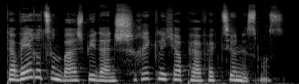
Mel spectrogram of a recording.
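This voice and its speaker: A young woman in love teases her partner, light and affectionate, as the narrator lifts her voice slightly for her. The lines come from a romance audiobook, read close and clear. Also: mid-range voice, animated, normal speed, natural voice. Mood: playful, affectionate. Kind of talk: audiobook dialogue.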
